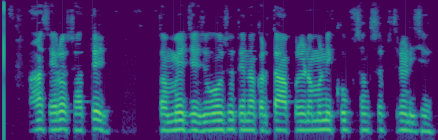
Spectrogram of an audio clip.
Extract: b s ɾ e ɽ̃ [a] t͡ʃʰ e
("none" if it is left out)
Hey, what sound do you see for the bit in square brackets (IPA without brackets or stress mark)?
i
